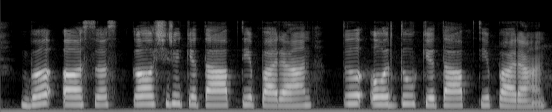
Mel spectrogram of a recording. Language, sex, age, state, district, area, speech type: Kashmiri, female, 18-30, Jammu and Kashmir, Kulgam, rural, spontaneous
